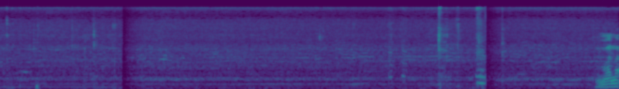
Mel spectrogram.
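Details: Honey bees of a colony being moved into a hive box while the queen is sought, Indonesia; a steady, dense, low buzzing hum continues throughout, with brief breaks and a louder burst at the end.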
